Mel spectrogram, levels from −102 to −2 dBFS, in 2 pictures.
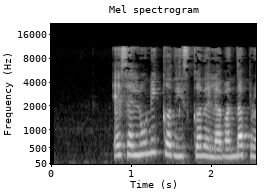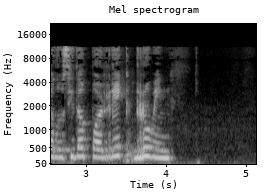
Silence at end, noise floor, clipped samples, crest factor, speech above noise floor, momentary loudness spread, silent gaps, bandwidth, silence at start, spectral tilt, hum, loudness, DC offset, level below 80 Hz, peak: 0.7 s; -71 dBFS; under 0.1%; 20 dB; 46 dB; 8 LU; none; 12 kHz; 0.8 s; -3.5 dB/octave; none; -25 LUFS; under 0.1%; -62 dBFS; -8 dBFS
